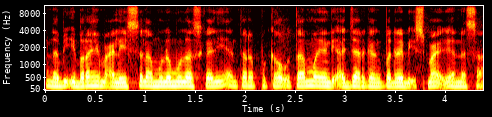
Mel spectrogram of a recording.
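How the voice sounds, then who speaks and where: This man has a fairly high pitch and a dark, mellow tone. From Sarawak, Malaysia. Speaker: religious teacher. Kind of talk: podcast interview.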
